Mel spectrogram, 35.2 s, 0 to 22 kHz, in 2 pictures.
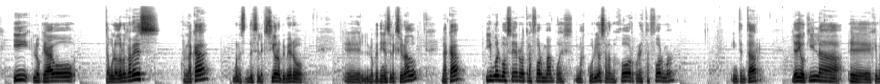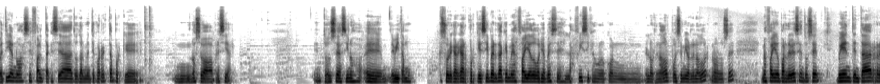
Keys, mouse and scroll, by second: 1.9 Tab, 6.4 right click, 22.8 right click, 23.3 shift+right click, 24.0 shift+right click, 24.6 shift+right click, 25.5 shift+right click, 26.3 shift+right click, 27.5 shift+right click.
